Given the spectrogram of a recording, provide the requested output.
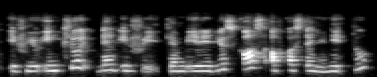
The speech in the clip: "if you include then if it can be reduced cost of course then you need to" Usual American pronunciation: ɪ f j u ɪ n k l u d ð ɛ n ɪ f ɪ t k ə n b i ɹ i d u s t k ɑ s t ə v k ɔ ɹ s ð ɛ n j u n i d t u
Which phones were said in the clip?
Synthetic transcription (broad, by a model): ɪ f j u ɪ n k l u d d ɛ n ɪ f ɪ t k ə n b i ɹ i d u s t k ɑ s ə f k ɔ s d ɛ n j u n i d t u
